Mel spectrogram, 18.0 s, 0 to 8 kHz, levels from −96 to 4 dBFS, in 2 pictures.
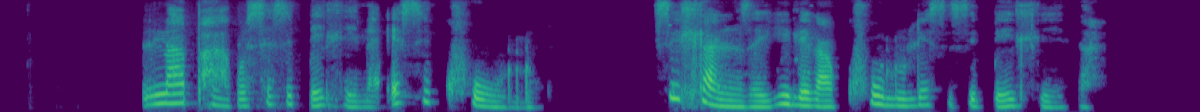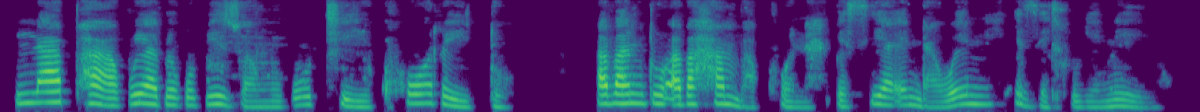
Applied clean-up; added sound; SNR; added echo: none; none; none; none.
